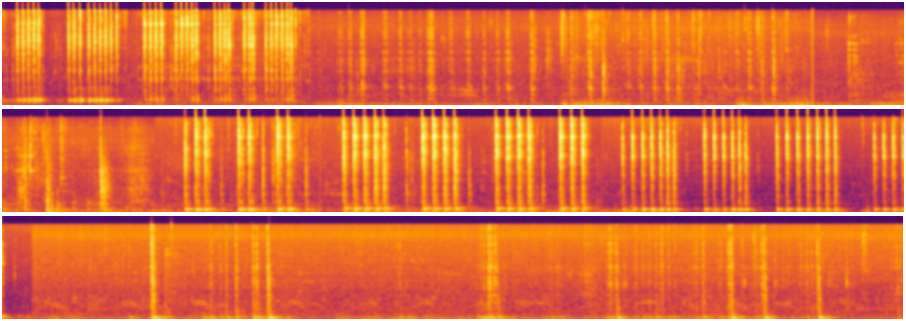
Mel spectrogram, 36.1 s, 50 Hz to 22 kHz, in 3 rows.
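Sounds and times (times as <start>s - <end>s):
hammer striking chisel into wood: 14.5s - 24.2s.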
